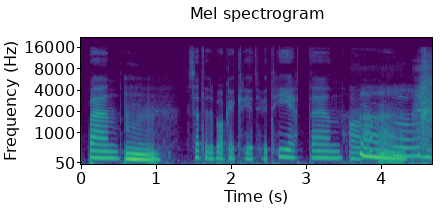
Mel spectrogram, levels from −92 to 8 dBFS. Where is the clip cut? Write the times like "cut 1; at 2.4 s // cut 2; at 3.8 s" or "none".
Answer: cut 1; at 3.6 s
